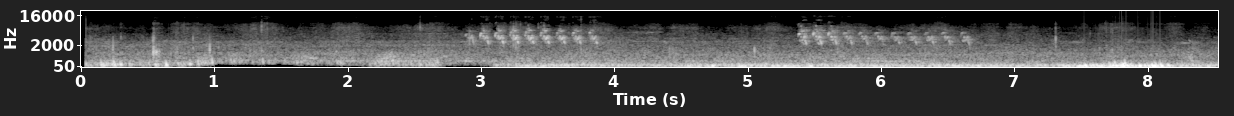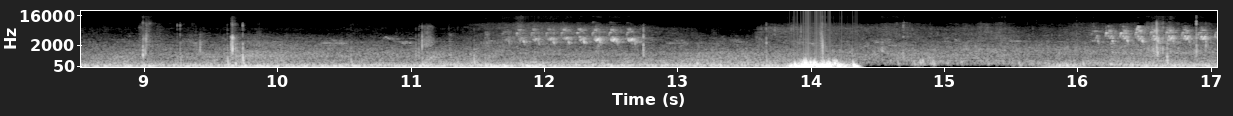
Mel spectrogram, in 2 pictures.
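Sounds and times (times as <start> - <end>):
steady low rumble: 0.0 - 14.4
songbird trills: 2.8 - 7.0, 11.6 - 13.4, 14.5 - 17.0.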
